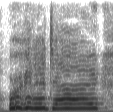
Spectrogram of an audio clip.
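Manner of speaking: high, loud mock wail; imitated near-tears panic. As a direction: play a friend freaking out on the verge of tears. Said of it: "She's on the verge of tears".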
